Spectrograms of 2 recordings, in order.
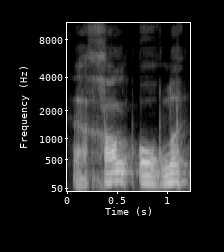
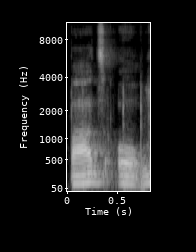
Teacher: Yəni birinci sait tələffüz zamanı düşmüş olacaq. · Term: səs düşümü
